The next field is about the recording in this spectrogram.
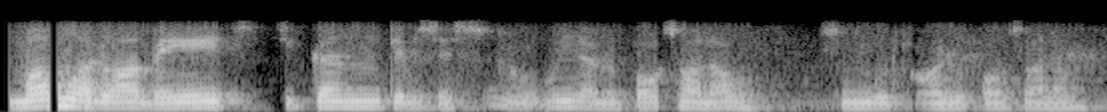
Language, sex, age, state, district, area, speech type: Nepali, male, 18-30, West Bengal, Kalimpong, rural, conversation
